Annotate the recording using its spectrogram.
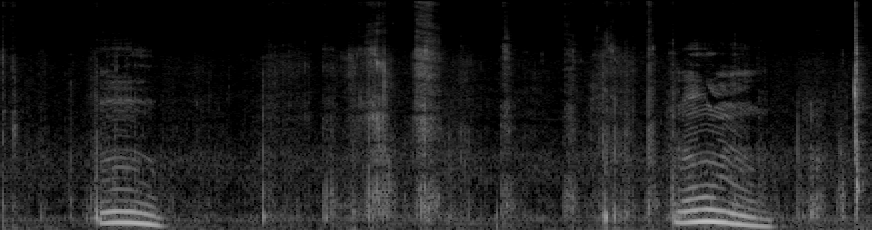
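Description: A young man hums with pleasure, close up.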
